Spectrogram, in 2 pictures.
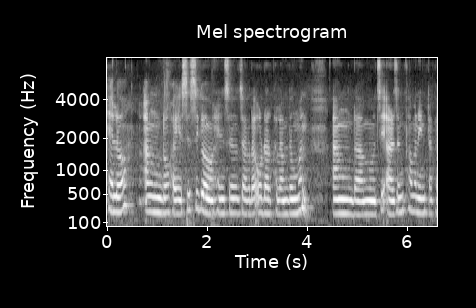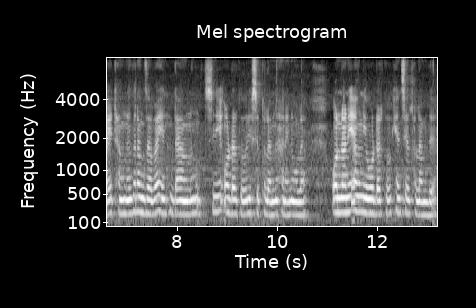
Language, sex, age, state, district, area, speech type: Bodo, female, 30-45, Assam, Kokrajhar, rural, spontaneous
